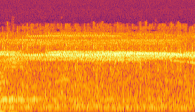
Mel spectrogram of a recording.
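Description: Near silence, with a faint, steady, high-pitched trill of crickets.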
